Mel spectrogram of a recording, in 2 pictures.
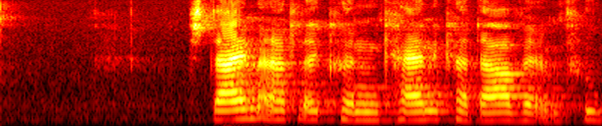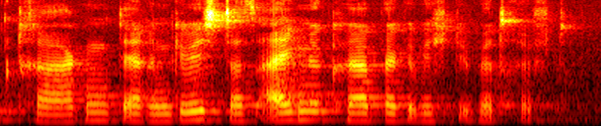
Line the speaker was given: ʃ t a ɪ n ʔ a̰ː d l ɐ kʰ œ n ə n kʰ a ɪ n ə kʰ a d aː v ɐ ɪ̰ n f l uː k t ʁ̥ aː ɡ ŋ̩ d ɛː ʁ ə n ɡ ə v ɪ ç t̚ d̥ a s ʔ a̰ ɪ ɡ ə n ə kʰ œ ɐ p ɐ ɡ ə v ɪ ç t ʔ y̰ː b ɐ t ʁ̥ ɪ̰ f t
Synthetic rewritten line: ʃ t a ɪ n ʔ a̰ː d l ɐ kʰ œ n ə n kʰ a ɪ n ə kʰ a d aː v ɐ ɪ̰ m f l uː k t ʁ̥ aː ɡ ŋ̩ d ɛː ʁ ə n ɡ ə v ɪ ç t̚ d̥ a s ʔ a̰ ɪ ɡ ə n ə kʰ œ ɐ p ɐ ɡ ə v ɪ ç t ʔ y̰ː b ɐ t ʁ̥ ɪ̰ f t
